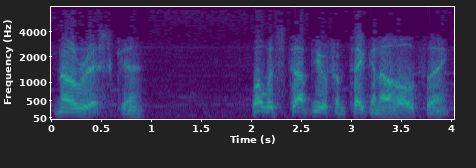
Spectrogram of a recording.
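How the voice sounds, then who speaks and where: Muffled old radio play, deep male voice, actor playing middle-aged American ex-con, gruff, weary, guarded, sardonic. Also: moderate pace, lightly acted. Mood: wary, sardonic. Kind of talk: radio drama acting. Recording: band-limited radio drama recording with music.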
